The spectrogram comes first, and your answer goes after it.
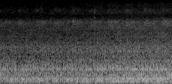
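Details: Opel Corsa D 1.4 petrol automatic at idle after the worn, noisy water pump was replaced: steady, even hum with no knocking, rattling or whine from the pump area; it runs smoothly and healthy.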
